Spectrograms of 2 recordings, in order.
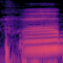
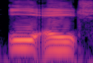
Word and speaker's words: EH: You're listening to the A and Cbg Show. Yeah, it's pronounced A, not the EH and Cbg Show, as one of our classmates so kindly brought to our attention.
